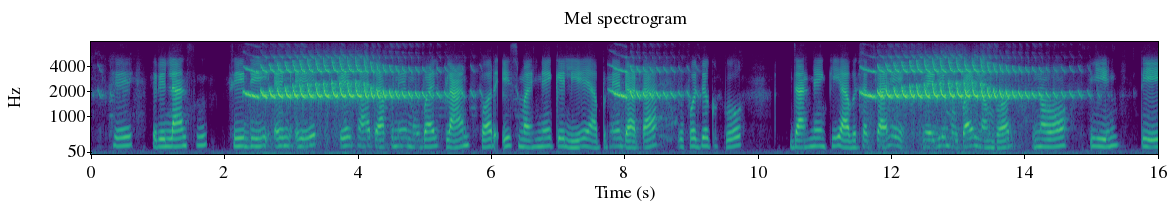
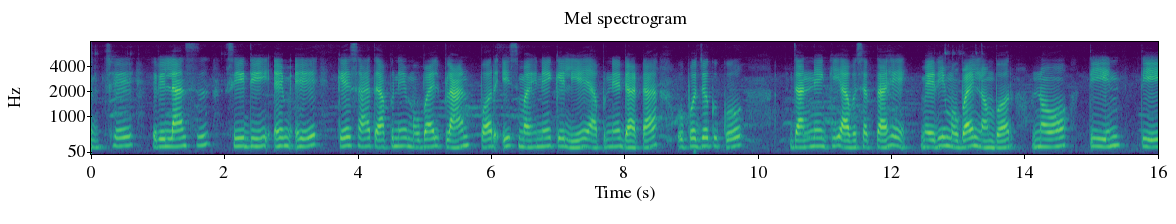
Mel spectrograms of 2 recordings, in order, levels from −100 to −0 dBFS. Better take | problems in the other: second | noise reduction (neural diffusion model UNIVERSE++)

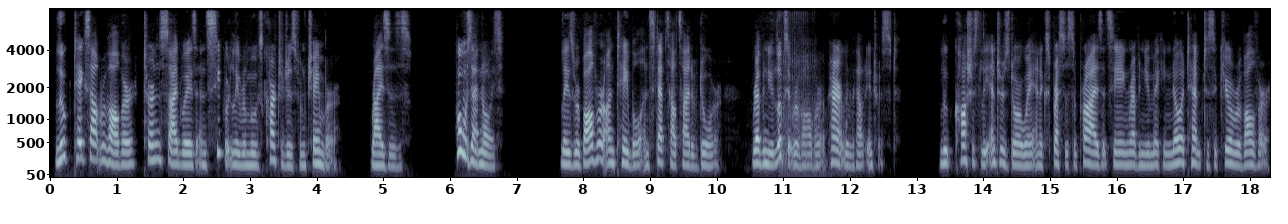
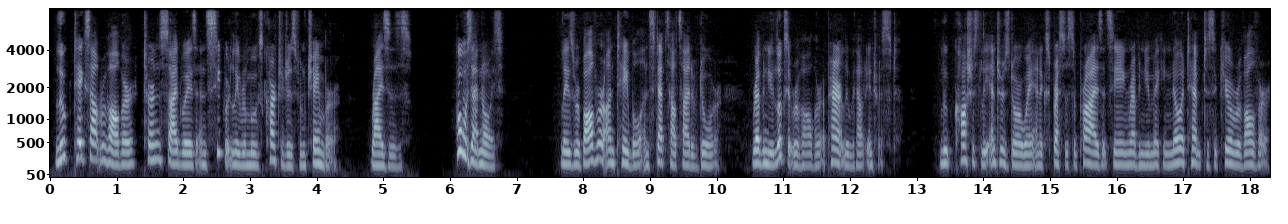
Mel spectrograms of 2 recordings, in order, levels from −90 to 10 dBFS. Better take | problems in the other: second | noise reduction (neural mask model DeepFilterNet 3)

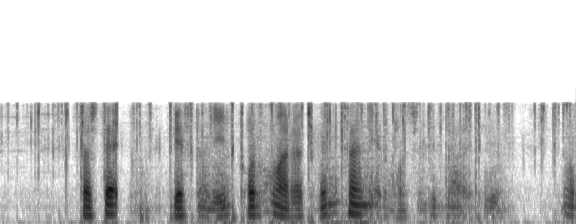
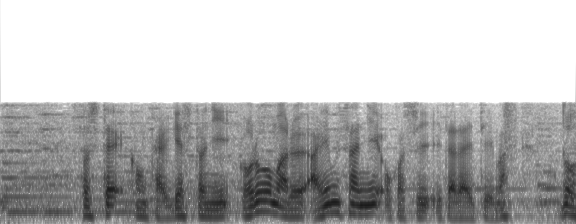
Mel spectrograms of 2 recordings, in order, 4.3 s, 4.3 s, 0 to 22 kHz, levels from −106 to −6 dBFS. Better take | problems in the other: second | noise reduction (neural separator model SepFormer WHAMR!)

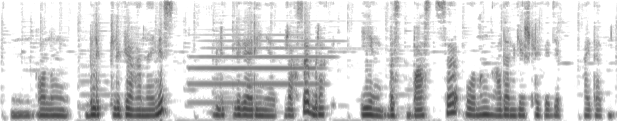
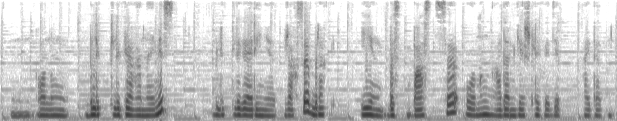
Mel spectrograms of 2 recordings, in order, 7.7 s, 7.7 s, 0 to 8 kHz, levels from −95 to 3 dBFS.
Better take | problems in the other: second | noise reduction (classical method Wiener filter)

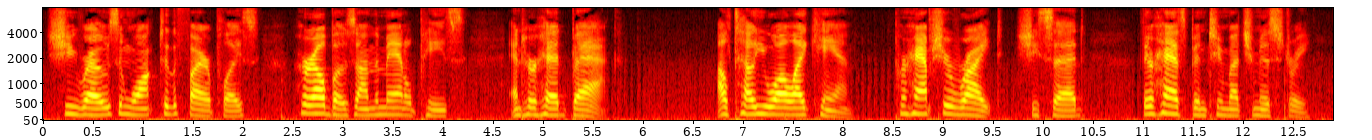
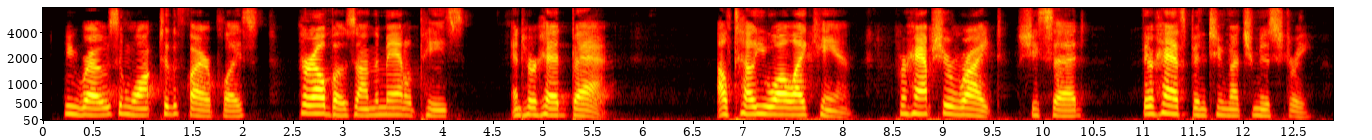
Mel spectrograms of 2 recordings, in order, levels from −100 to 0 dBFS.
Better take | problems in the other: first | noise reduction (neural mask model DeepFilterNet 3)

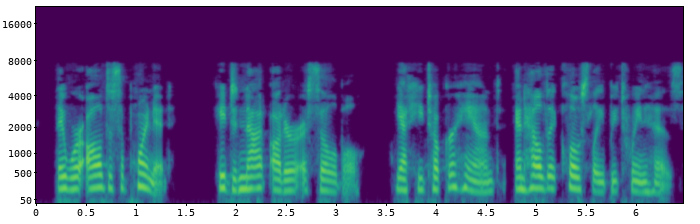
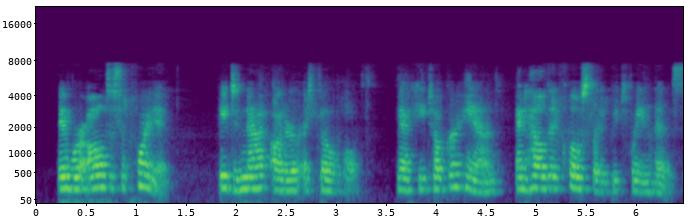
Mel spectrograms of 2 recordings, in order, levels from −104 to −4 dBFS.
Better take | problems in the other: first | noise reduction (neural mask model DeepFilterNet 3)

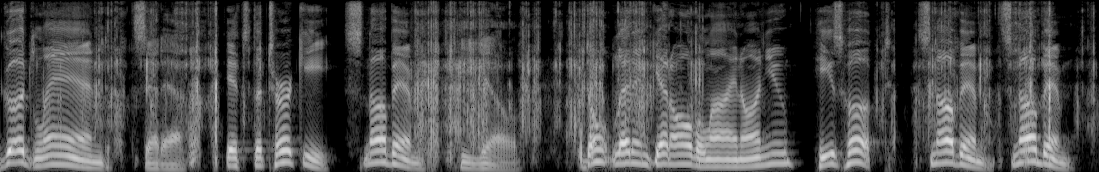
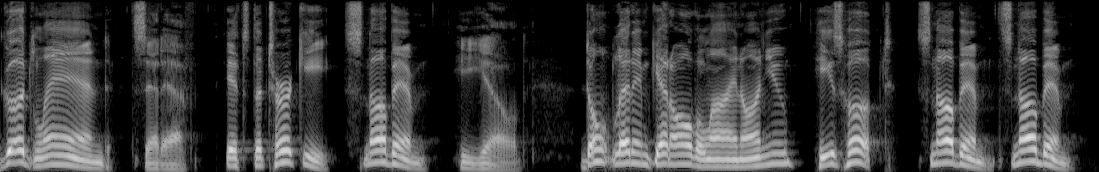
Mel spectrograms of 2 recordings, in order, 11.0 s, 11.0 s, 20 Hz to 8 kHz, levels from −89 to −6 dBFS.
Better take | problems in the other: second | background sound (Crumpling, crinkling); 12 dB below the speech

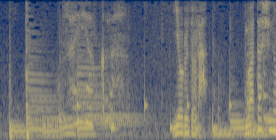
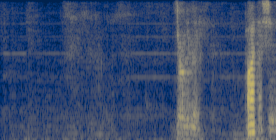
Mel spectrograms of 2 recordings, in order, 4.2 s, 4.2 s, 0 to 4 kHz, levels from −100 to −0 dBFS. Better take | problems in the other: first | noise reduction (neural separator model SepFormer WHAMR!)

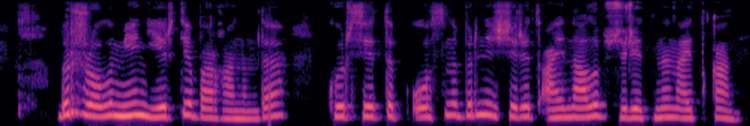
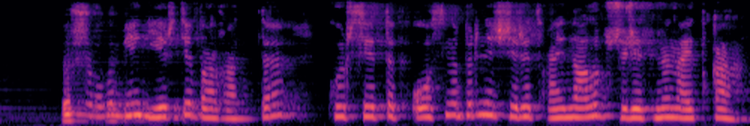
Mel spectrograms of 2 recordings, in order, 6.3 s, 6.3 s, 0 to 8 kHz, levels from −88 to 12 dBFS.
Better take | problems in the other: first | noise reduction (neural mask model DeepFilterNet 3)

